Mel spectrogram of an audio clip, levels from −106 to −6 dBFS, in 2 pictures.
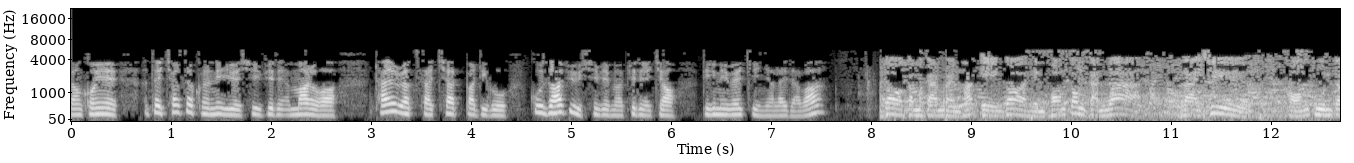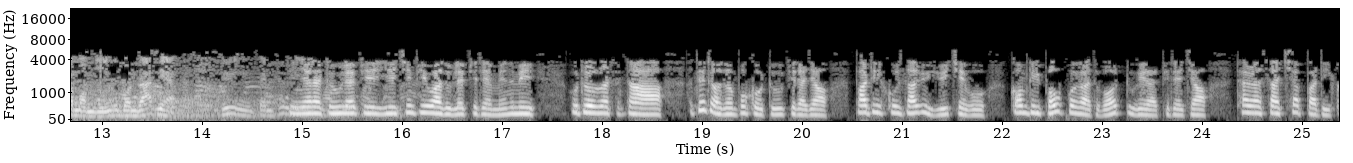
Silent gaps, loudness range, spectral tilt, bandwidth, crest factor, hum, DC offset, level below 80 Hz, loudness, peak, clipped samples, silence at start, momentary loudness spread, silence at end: none; 5 LU; -4.5 dB/octave; 6 kHz; 18 dB; none; under 0.1%; -54 dBFS; -21 LUFS; -2 dBFS; under 0.1%; 0 s; 10 LU; 0 s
